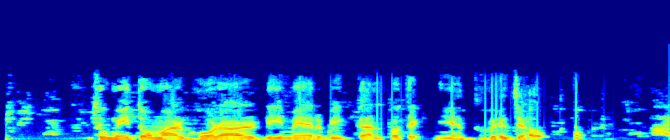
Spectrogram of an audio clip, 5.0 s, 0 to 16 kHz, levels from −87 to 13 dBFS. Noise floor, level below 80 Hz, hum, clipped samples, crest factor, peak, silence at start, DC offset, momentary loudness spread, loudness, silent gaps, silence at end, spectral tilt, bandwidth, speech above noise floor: -34 dBFS; -46 dBFS; none; under 0.1%; 14 dB; 0 dBFS; 0.05 s; under 0.1%; 15 LU; -15 LUFS; none; 0 s; -6.5 dB/octave; 7.8 kHz; 19 dB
